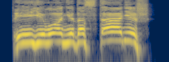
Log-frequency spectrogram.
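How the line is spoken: Shouting. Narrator (Russian): кричал Боб

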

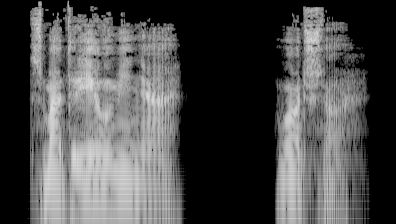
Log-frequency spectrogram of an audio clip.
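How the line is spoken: Fairly quiet. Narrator (Russian): добавил он довольно тихо

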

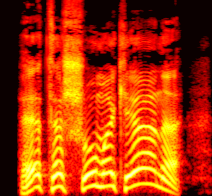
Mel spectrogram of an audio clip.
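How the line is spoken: Shouting over loud roar. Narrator (Russian): закричал отец, перекрывая рокот

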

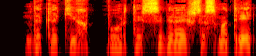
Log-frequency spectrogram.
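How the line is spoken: Whispered. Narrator (Russian): прошептал Майлз

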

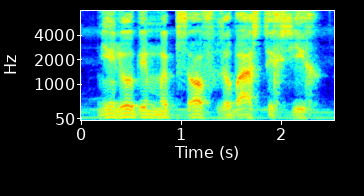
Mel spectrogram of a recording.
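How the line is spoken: Grim grumbling from above. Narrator (Russian): мрачно проворчали родственники двумя ветками выше

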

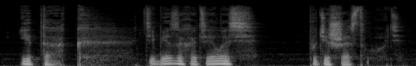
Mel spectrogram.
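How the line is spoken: Muttered through teeth. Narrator (Russian): бормотал он сквозь зубы

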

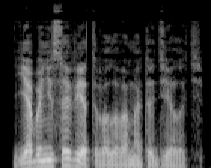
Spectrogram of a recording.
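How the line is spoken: Soft, gentle. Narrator (Russian): мягко произнесла Алла

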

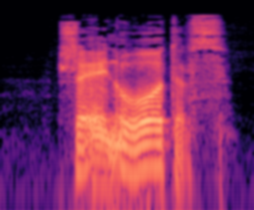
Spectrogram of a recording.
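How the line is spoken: Snorting grunt. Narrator (Russian): хмыкнул Милс

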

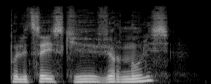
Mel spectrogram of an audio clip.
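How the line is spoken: Anxious quiet question. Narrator (Russian): Встревоженно вздохнув, Лора тихо спросила

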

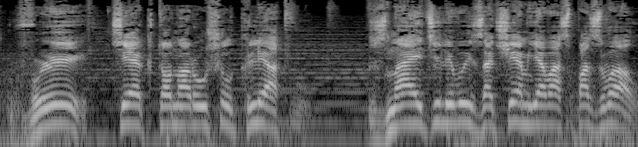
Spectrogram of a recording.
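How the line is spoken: Booming raised voice. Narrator (Russian): Арагорн возвысив голос, прогремел

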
